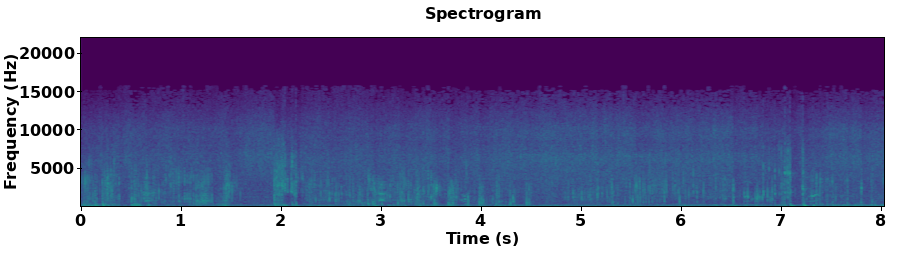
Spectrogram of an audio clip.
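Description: Shower water spraying hard in a steady, crackling hiss.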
